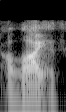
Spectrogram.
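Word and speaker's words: Alioth: Eliath, sorry, I couldn't remember the pronunciation. Eliath, because it's actually A-L-I-O.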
